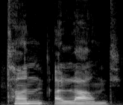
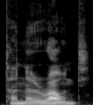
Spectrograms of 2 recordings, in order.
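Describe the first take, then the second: First: "turn around" slow and separated; unconnected words. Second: "turn around" linked through the N; connected words. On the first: Teacher showing what it is not, words apart. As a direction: leave a break between "turn" and "around". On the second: Teacher correcting to the linked version, joined "turn around". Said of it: "arrow connects". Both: Shown as a demonstration.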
